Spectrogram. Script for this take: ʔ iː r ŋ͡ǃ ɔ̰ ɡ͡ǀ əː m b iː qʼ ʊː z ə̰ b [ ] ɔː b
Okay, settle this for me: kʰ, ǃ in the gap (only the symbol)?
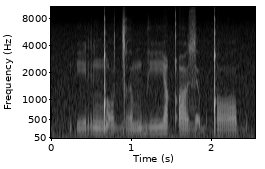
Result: ǃ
